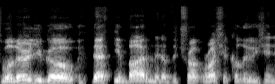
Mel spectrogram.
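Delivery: mock pundit. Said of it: "some of these idiots".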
